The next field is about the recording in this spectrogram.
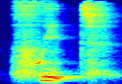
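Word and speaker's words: hwīt: Well, like I just said, Old English does not write a sound that is not pronounced. So this word at the bottom, which means white or clear or bright in Old English, is wheat.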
